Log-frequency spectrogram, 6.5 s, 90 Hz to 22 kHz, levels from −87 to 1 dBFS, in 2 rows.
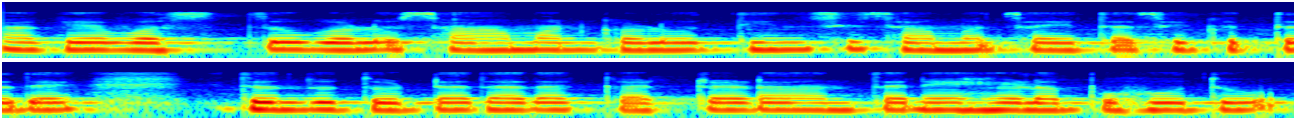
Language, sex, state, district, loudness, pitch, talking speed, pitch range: Kannada, female, Karnataka, Bellary, -18 LUFS, 210 Hz, 120 wpm, 205-215 Hz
